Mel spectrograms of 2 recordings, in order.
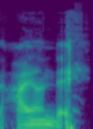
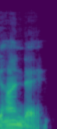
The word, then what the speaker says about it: Hyundai: at me because I I pronounced Hyundai wrong because I said Hyundai it's supposed to be Hyundai okay learn something new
